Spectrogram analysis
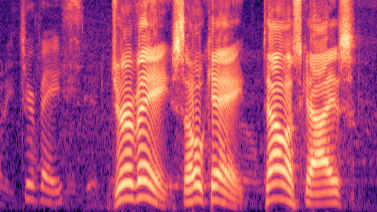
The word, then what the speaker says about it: Gervais: This is Gervaisi from, well, I'll tell you what. This car is from West Virginia, but I'll let pronounce her own name. Gervais.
